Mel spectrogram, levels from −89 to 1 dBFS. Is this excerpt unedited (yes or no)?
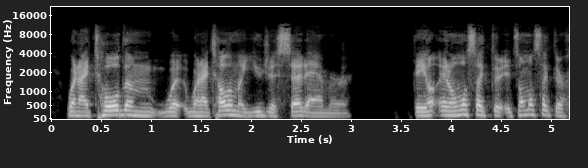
yes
